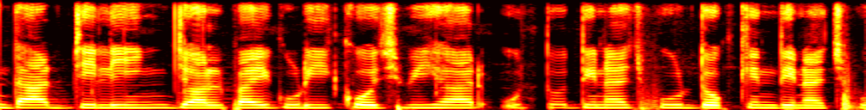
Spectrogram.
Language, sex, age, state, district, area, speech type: Bengali, female, 18-30, West Bengal, Paschim Medinipur, rural, spontaneous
